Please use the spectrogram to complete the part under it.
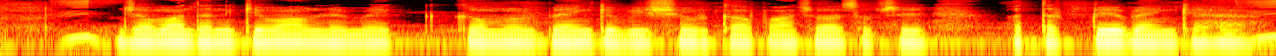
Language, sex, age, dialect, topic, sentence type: Hindi, male, 18-24, Hindustani Malvi Khadi Boli, banking, statement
